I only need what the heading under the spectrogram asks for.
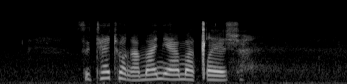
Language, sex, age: Xhosa, female, 21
